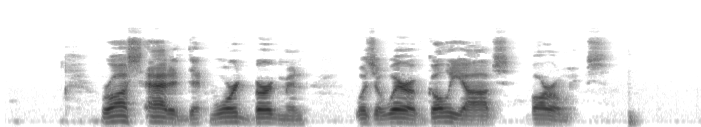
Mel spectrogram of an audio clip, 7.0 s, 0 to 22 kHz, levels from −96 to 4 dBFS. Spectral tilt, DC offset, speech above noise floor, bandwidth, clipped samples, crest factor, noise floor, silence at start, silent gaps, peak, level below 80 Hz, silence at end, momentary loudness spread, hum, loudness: -4.5 dB/octave; under 0.1%; 61 dB; 7.6 kHz; under 0.1%; 20 dB; -84 dBFS; 1 s; none; -6 dBFS; -68 dBFS; 0.7 s; 19 LU; none; -23 LUFS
